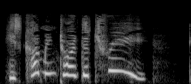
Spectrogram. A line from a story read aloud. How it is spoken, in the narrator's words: Annie cried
